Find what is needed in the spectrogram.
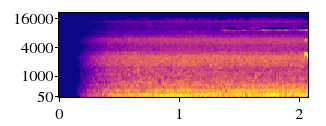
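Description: Steady background noise with a low hum, of the kind typical of road traffic, fading in from silence over the first half-second.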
